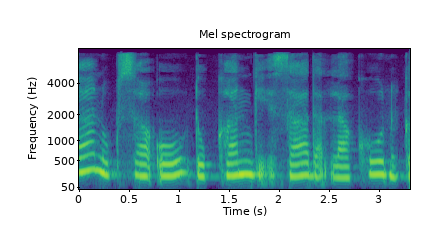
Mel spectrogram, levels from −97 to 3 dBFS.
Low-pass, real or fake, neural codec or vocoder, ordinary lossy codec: 7.2 kHz; real; none; AAC, 32 kbps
